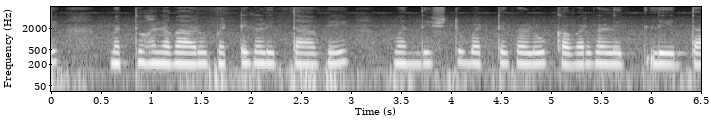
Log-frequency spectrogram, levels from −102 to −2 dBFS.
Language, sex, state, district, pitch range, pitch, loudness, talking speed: Kannada, female, Karnataka, Koppal, 205-215 Hz, 210 Hz, -16 LUFS, 65 wpm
